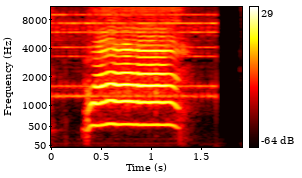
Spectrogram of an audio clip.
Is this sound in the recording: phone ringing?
yes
